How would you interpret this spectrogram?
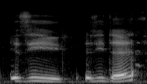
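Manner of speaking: ordinary talk, nothing marked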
